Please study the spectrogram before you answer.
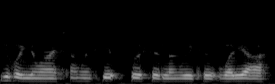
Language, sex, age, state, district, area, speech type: Kashmiri, male, 30-45, Jammu and Kashmir, Bandipora, rural, spontaneous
